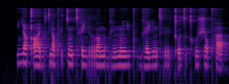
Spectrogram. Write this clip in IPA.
ʎi qʼai̯ɡʊtjapʰɪ tũtʰɛʎ rɔnʊɡʱẽ nũʎipʰʊ ɡʱɛʎʊntʰrɪ kʼʊtʊkʰu ʃɔpʰa

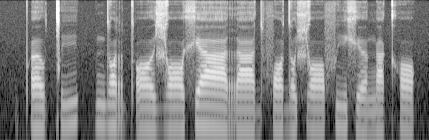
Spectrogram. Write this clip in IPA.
pʼɐʊ̯ǀi | ndɔrtʼɔːə̯ʑɔː xʲaːraːd fɔdɔɕɔː fixʲɐːŋa kʰɔ

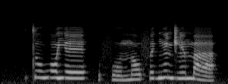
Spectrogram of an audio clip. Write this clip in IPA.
to˦ wɔ˦jɛ˦ | fo˨nɔ˧fɛ˦ ɡɛ̃˦˨d͡ʒɛ̃˧ma˨

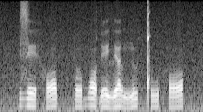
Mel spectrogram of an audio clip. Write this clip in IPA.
ze˥˨hɔ˧˥˧ pːɤ˧˥bɔ˥˨ɗe˥˨lʲa˥˨l nɯ˥˨ǃu˧˥hɔ˧˥

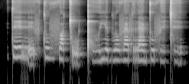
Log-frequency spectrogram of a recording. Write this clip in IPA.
t̪e rḛftuv fɒǀṵ ǃʰo̤jeblov æfræɳt̪u fe̤ǀʰe̤

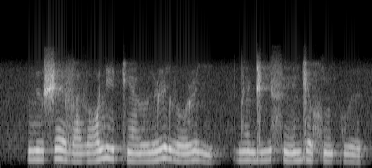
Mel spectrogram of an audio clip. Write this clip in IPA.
lʲoʃɛva ðɔlʲekʲã ɹɨɭi loɭi | dɛ̃ɖi sẽɡʲa xʷɛ̃kʷɘ

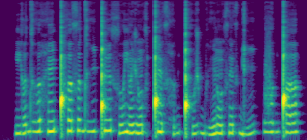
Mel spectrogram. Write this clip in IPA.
jə˩˥dʱə˦˥hẽ˦˥ ǃʰɐ˦˥θə˦˥dʱi˦˥ǃy˦˥ θu˩˥jə̃˩˥ʒũ˩˥θ ǃẽ˦˥θhə˩˥ɡǃʰu˩˥ʒbʱĩ˩˥ ɾũ˩˥θĩ˦˥θɡi˩˥ | və˦˥ɡǃɐ˦˥

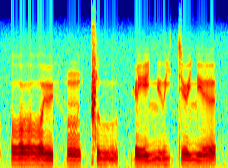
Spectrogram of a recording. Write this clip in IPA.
lˠulˠy hõǁu | ɽelʲujtølʲ ə

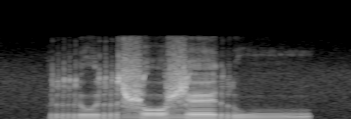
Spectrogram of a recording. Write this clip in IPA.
rʊr ɮɔɮɛːr wu

